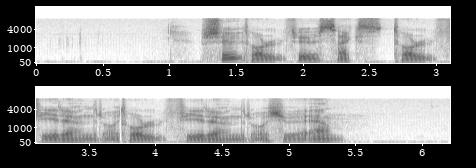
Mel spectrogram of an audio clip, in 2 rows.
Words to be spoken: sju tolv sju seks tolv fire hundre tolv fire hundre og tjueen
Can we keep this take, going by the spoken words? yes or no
yes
